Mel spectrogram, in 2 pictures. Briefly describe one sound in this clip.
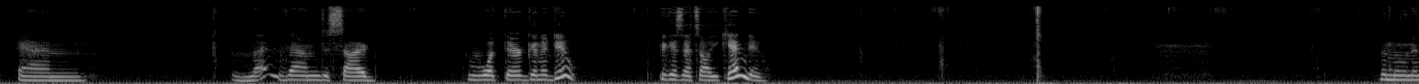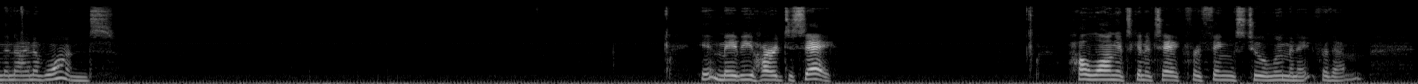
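A woman talks calmly and close by, in bursts with pauses.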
